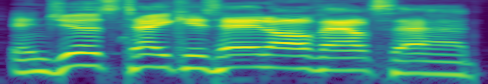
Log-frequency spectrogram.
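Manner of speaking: loud, slow royal order; imperious command. Acted. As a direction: bark the order like a queen. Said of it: "the Queen added".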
